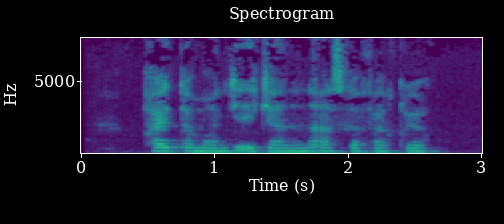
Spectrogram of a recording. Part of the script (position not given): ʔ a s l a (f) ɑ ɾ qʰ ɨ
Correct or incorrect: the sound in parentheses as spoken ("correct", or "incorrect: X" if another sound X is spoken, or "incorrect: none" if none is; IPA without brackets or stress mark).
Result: correct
